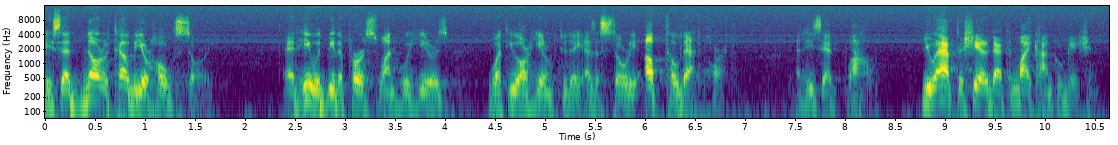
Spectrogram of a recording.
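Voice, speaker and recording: A man with an Iraqi accent speaks fairly quickly at a fairly high pitch. His loudness swings widely, while his pitch varies in an ordinary way. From Iraq, Baghdad. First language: Arabic. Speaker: preacher. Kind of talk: testimony. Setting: church.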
